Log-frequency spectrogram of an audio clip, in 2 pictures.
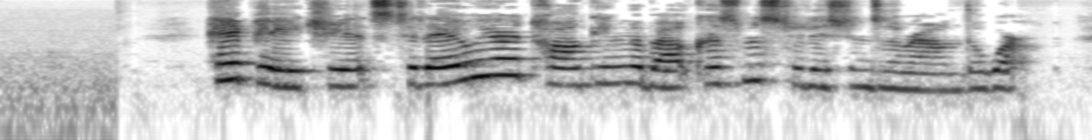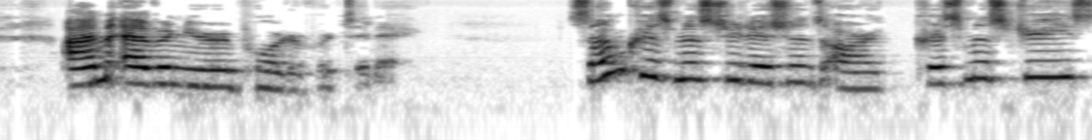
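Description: A young girl speaks clearly and steadily.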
